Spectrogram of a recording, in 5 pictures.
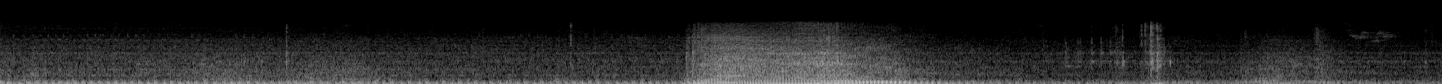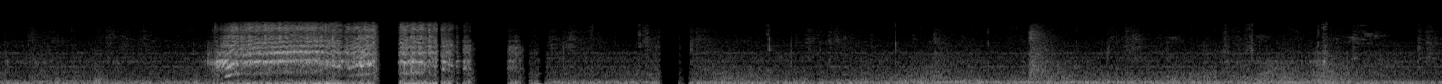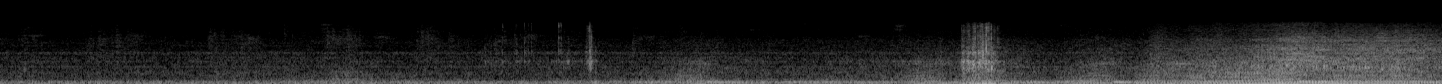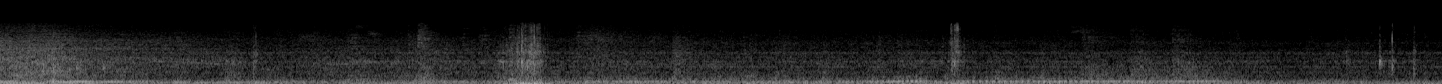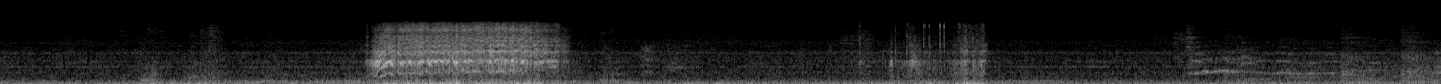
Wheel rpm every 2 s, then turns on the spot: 10, 0, 0, 0, 0, 0, 0, 0, 40, 70, 0, 0, 0, 10, 0, 0, 0, 0, 10, 0, 0, 0, 0, 0, 0, 0, 0, 0, 0, 0, 40, 80, 0, 10, 0, 0.
none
